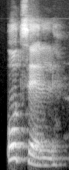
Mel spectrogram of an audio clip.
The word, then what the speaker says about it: hôtel: The French H is usually silent, whether it is appearing at the beginning, in the middle, or at the end. Examples, we have hôtel, véhicule. The H itself is not pronounced. You can hear the other letters pronounced, but the H is silent.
